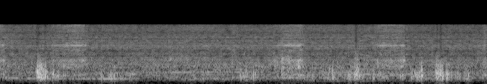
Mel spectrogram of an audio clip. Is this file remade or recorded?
remade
